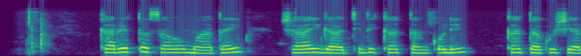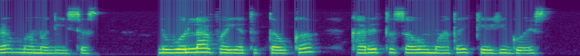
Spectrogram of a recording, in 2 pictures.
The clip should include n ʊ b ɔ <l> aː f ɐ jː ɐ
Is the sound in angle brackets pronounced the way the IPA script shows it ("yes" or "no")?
no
